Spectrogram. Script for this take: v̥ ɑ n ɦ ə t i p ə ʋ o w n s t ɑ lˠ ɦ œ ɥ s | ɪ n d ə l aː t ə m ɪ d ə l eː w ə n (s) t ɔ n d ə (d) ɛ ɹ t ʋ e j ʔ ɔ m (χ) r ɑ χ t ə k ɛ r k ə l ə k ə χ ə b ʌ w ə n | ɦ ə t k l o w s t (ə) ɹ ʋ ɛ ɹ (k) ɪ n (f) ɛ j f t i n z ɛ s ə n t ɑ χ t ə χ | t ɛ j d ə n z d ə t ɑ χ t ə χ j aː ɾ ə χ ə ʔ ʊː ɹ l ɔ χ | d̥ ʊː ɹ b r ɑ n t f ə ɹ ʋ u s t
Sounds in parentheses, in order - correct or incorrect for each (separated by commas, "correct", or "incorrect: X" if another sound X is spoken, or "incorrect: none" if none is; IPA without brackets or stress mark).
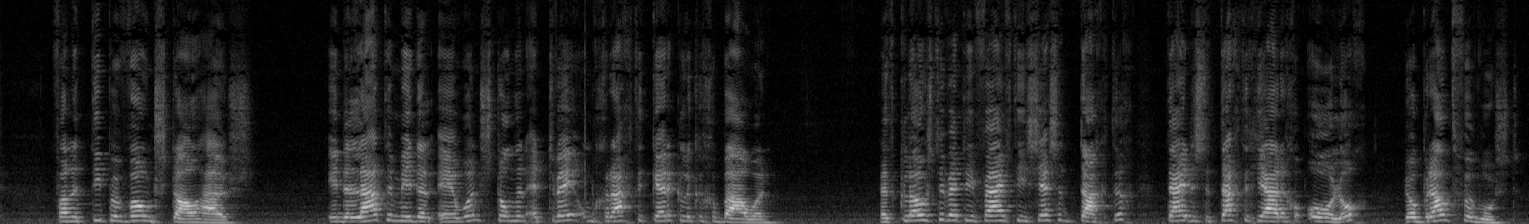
correct, incorrect: n, correct, correct, incorrect: t, incorrect: v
